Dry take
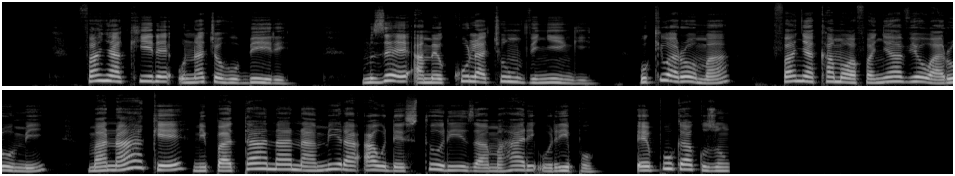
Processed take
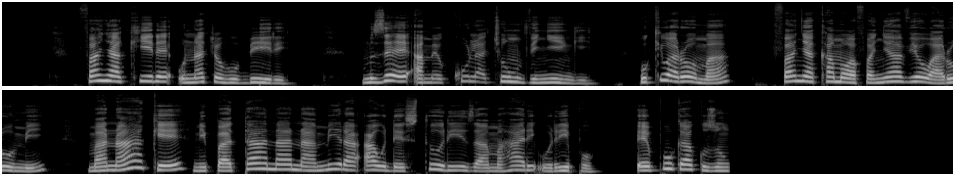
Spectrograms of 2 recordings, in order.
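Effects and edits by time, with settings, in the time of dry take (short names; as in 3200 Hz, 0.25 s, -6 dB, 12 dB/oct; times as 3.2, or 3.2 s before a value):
2.08–2.58 Chebyshev band-pass 120–2600 Hz
4.2–4.96 compressor 3:1, threshold -32 dBFS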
